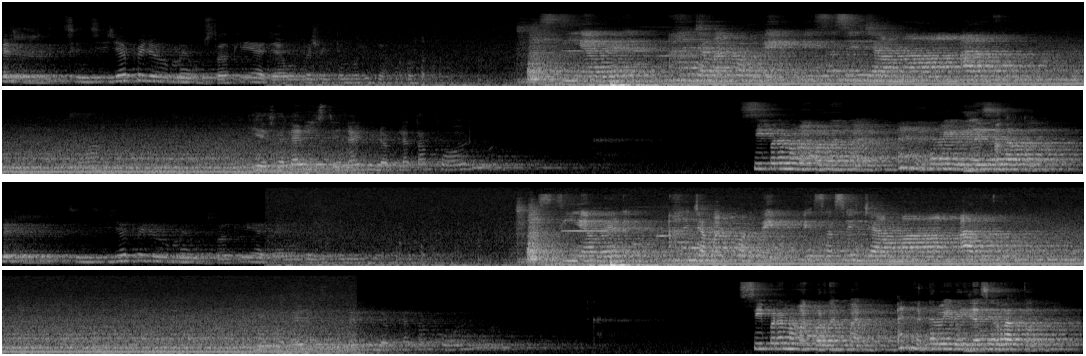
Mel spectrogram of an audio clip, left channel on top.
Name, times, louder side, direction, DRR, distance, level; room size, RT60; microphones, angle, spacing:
voice 1, 0.0-4.3 11.5-12.5 13.0-15.8 20.4-21.4, left 2 dB, 90° left, 5 dB, 0.9 m, -35 dB
sound 1, 2.6-14.4, right 2 dB, 75° right, 0.7 m, -28 dB
voice 2, 5.6-6.3 6.7-10.1 18.3-19.5 19.8-21.2, right 2 dB, 55° right, -2 dB, 1.8 m, -26 dB
13.5 x 5.9 x 6.2 m, 2.9 s
head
